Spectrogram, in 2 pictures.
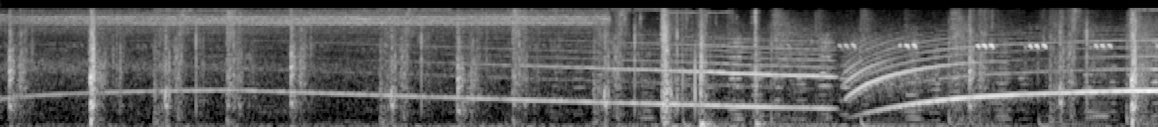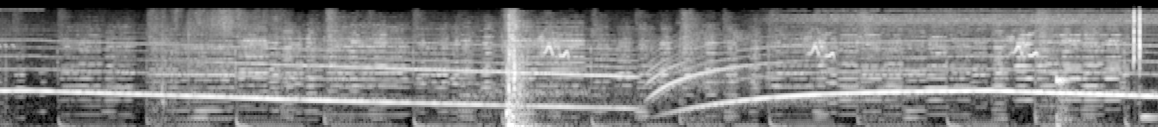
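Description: Police car siren in the video game Contraband Police, wailing up and down in long sweeping cycles with a brief yelp burst, clear and steady over faint game clicks and a single sharp thump.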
